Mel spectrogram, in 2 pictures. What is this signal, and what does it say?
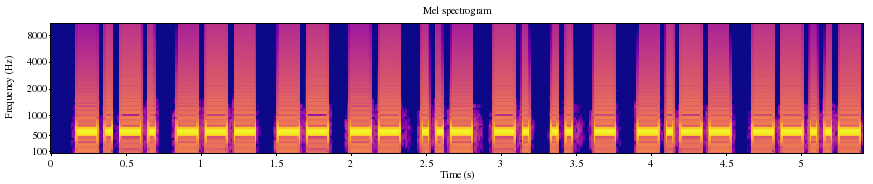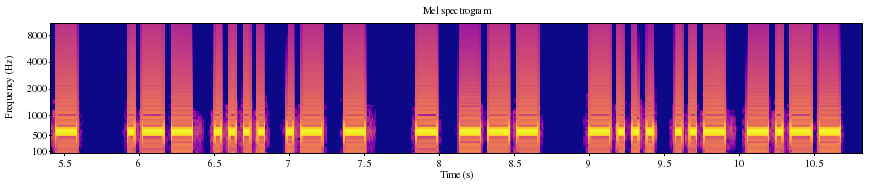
Morse code, heard as a keyed tone, about 25 wpm, 600 Hz. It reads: COMMUNITY, WHAT TO BUY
